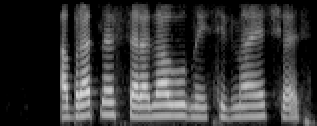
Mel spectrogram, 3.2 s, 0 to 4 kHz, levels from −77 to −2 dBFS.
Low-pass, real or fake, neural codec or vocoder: 3.6 kHz; fake; codec, 24 kHz, 0.9 kbps, WavTokenizer, medium speech release version 2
